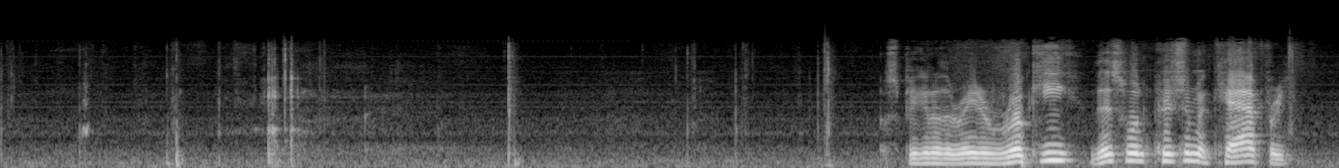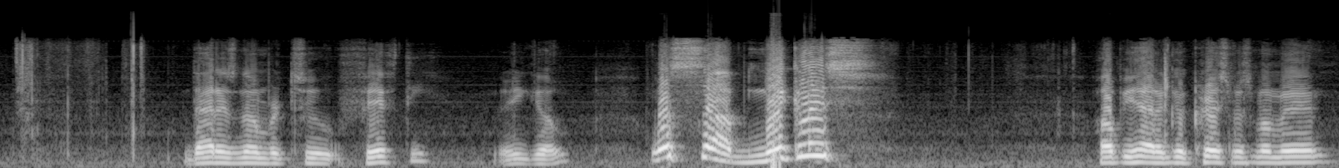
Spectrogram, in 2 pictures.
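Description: Trading cards rustle and click as hands shuffle through them, close by.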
